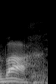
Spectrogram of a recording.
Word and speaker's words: waag: And a waag, which kind of sounds like the word weigh in English, was in fact just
